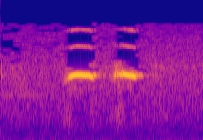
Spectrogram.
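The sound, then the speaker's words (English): Two short, clear whistled notes, fairly loud, the second slightly higher and steadier, with a faint hiss in the background and no talking. “Hey, who's whistling?”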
